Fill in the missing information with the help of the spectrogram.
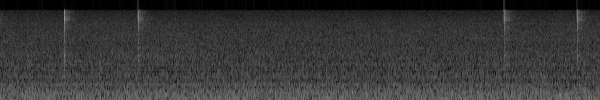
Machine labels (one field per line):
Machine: valve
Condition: normal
